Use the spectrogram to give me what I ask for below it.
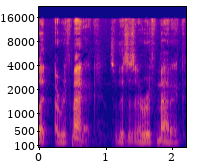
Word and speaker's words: arithmetic: lesson all right number one is called an arithmatic a are i th em a tee I see you may have heard this pronounced arithmetic arithmetic is the noun way you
